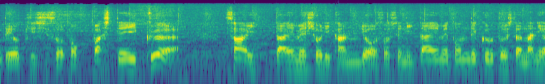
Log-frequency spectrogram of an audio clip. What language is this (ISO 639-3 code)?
jpn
